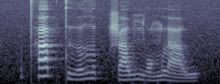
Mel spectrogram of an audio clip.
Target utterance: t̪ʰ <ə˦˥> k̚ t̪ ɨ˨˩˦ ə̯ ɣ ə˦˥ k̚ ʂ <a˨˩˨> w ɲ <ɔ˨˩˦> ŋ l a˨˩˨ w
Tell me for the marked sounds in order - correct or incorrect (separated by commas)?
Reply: incorrect, incorrect, correct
